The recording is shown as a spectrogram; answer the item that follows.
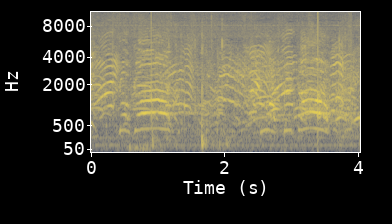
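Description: Several people calling and shouting over one another, with no clear words, and one short dull knock a little before the middle.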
